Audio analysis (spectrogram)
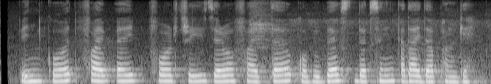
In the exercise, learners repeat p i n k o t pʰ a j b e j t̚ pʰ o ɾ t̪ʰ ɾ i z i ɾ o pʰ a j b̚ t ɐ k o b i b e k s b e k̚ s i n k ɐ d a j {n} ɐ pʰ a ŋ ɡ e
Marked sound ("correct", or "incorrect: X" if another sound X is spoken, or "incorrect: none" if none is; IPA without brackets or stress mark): incorrect: d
